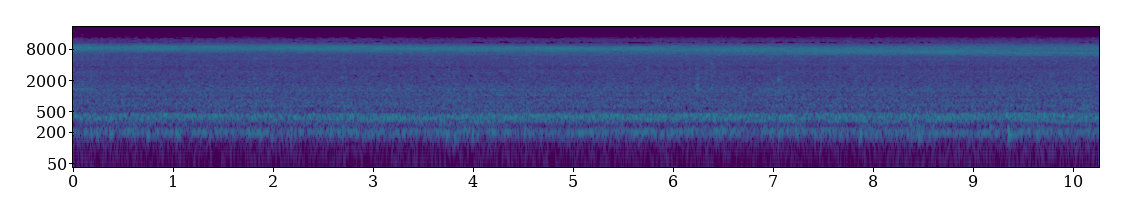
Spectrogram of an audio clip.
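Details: Japanese honey bees fanning continuously on a hot day: a steady, dense droning hum with layered low tones that holds even throughout, plus a constant high hiss above.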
